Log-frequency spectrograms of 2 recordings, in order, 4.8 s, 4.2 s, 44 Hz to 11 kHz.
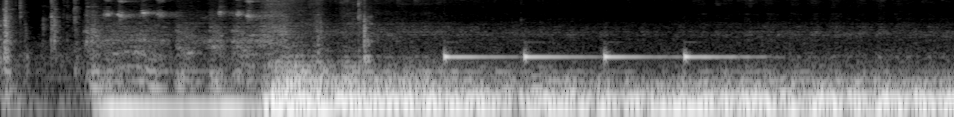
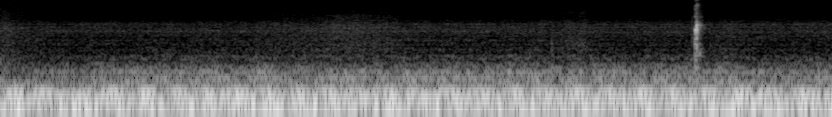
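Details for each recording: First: Probably 2015 5.3 LT six-speed truck, cammed, and badly tuned by another shop, before retuning: a brief crank, four chimes, then a lumpy idle that wavers; timing jumps everywhere and it would eventually die. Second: Cammed LT 5.3 V8 truck after tuning: deep, steady low rumble with a mild cam lope and only slight rpm drift; holding a normal, even idle.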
